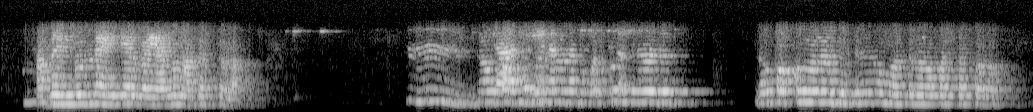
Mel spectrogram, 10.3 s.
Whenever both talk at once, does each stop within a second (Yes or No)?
No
